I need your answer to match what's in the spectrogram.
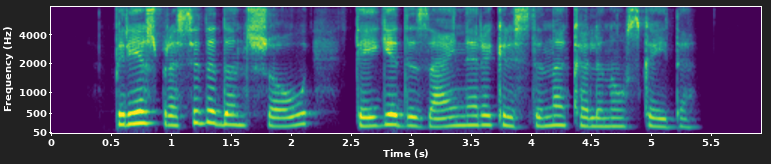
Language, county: Lithuanian, Vilnius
